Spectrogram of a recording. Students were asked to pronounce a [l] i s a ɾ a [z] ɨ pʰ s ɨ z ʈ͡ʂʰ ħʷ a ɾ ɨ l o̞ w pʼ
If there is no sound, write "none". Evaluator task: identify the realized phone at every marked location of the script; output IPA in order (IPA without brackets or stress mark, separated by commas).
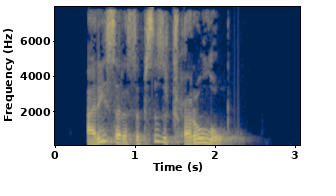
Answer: ɾ, s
